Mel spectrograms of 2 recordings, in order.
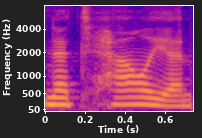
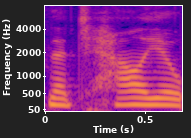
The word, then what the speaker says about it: Natalia: It's Natalia, not Natalie. My name's Natalia Winter, not Natalie Winter.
